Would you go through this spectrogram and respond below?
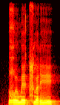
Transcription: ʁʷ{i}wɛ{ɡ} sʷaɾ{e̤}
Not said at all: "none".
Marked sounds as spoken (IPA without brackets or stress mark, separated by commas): e, ɡ, e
